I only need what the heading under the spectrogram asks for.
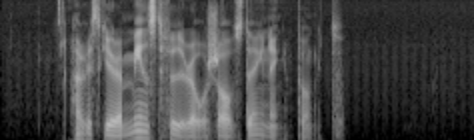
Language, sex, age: Swedish, male, 24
